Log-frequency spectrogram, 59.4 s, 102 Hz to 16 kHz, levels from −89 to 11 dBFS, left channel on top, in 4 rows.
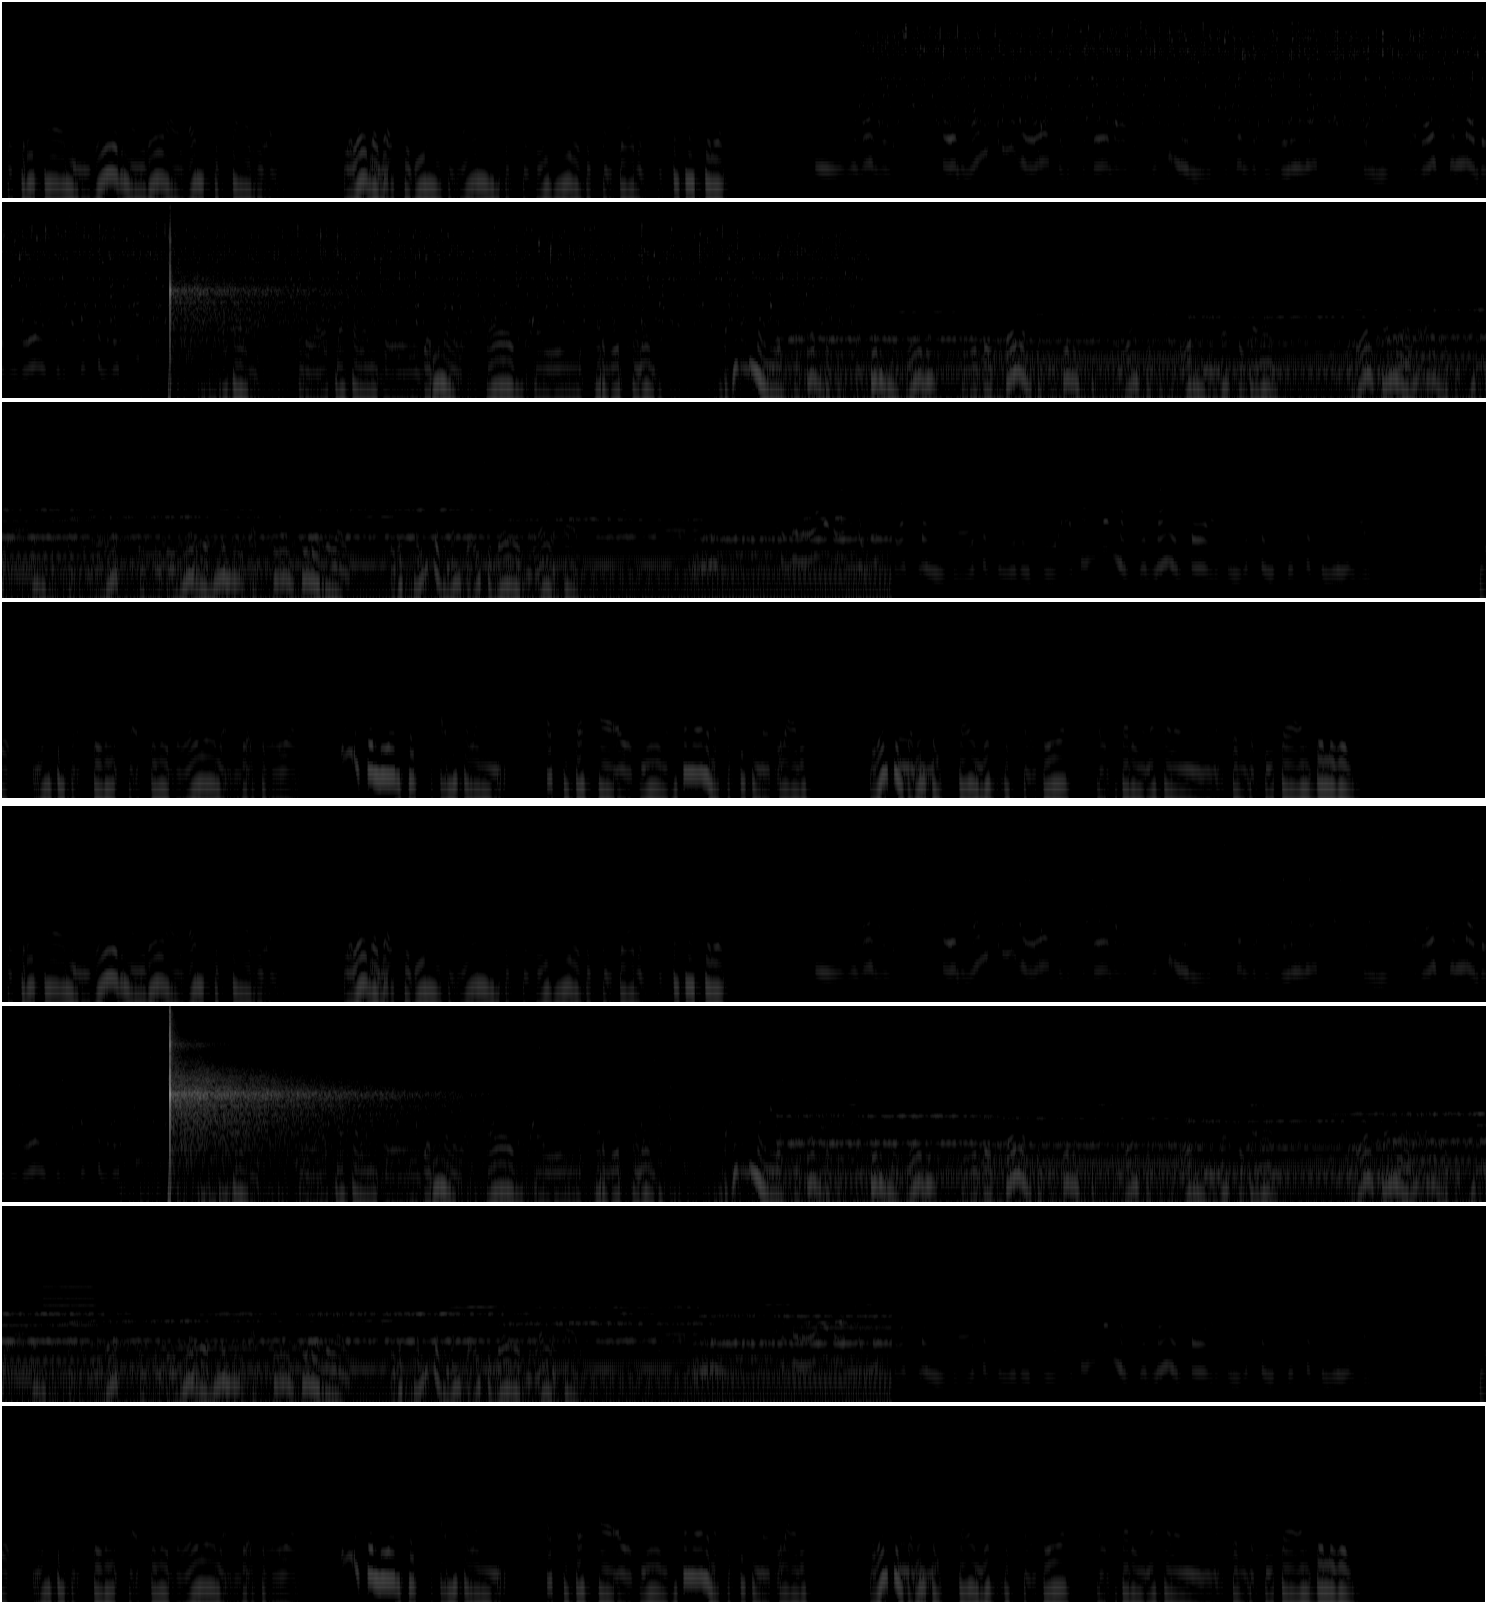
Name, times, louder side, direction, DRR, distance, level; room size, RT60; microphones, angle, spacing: voice 1, 0.0-2.8 3.2-7.3 16.9-17.5 17.8-27.6 28.1-33.2 33.6-35.6 44.4-47.5 47.9-49.6 49.9-52.7 53.2-58.4, left 1 dB, 10° left, 1.0 m, -80 dB
voice 2, 8.1-16.3 22.2-22.6 28.4-29.0 36.5-43.4 53.5-53.9, left 2 dB, 55° left, 2.3 m, -85 dB
Stream, 8.5-23.5, left 11 dB, 80° left, 3.4 m, -78 dB
sound 1, 16.5-19.9 20.5-20.6 21.2-21.6 22.0-22.1, right 14 dB, 55° right, 0.3 m, -56 dB
sound 2, 22.6-38.6, right 2 dB, 35° right, 3.1 m, -80 dB
head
